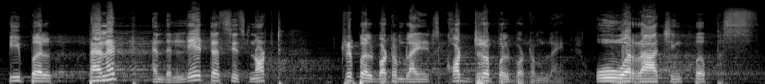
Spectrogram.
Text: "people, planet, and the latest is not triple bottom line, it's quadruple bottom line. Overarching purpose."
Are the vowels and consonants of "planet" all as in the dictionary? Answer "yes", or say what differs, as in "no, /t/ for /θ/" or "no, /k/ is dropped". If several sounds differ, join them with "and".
no, /l/ is dropped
